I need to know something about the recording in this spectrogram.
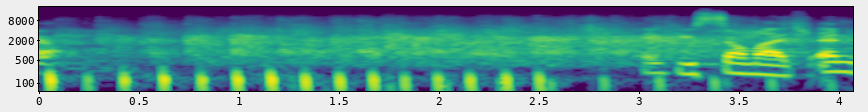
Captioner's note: applause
